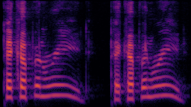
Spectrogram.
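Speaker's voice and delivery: put-on high, lilting child's chant; child's sing-song voice. Child calling to Augustine in the garden, high sing-song. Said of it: "kind of in a sing-song voice".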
